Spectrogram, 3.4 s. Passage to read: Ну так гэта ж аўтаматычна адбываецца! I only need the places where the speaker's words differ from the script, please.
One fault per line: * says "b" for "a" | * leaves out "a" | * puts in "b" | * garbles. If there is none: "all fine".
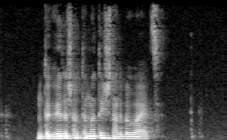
all fine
